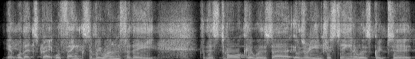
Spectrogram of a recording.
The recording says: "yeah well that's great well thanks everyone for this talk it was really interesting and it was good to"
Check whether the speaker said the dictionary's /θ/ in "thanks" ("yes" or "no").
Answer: yes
